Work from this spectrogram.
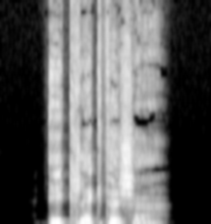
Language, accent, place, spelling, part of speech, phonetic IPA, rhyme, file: German, Germany, Berlin, eklektischer, adjective, [ɛkˈlɛktɪʃɐ], -ɛktɪʃɐ, De-eklektischer.ogg
- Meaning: 1. comparative degree of eklektisch 2. inflection of eklektisch: strong/mixed nominative masculine singular 3. inflection of eklektisch: strong genitive/dative feminine singular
